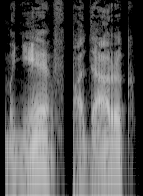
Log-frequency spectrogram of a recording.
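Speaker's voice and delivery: slow, incredulous outrage, held back in volume; angry wail. A narrator's reading. Rich snake charmer offended by a cheap gift, angry. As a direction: drag out each word in indignant disbelief. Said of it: "завопил злой Вайдван".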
